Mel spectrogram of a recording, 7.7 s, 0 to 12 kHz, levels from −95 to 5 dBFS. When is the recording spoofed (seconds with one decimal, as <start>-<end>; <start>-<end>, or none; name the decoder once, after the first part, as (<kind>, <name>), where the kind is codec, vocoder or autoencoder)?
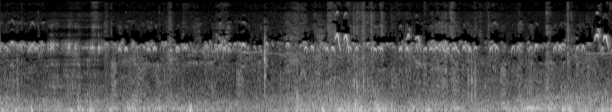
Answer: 0.6-1.3 (codec, SNAC)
